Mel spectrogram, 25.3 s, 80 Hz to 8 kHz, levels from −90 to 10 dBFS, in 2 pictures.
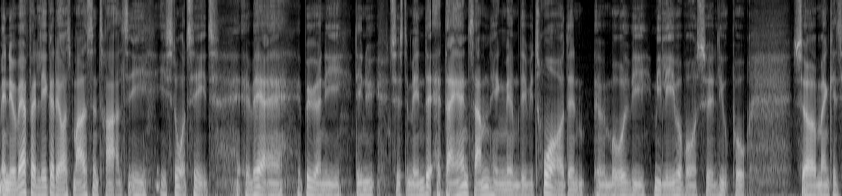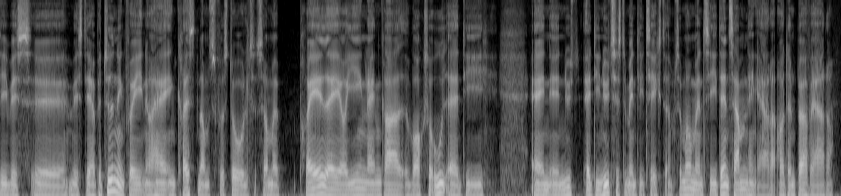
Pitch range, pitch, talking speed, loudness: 90-100 Hz, 95 Hz, 210 wpm, -20 LUFS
